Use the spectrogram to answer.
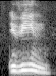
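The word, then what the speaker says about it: Aoibheann: The AOI always makes an E.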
